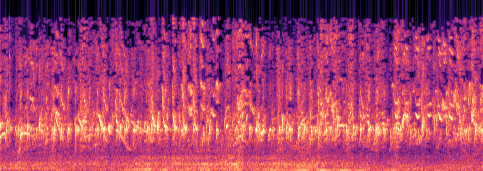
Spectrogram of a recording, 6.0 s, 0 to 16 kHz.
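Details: Caged young European goldfinch, hatched 2021, calling from a balcony to wild goldfinches going by. Unbroken high twitter and jingling trills, with a low steady hum in the background.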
